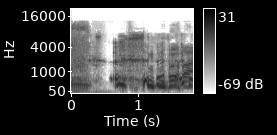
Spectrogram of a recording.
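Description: A loud fart sound effect: a short buzzy blurt, a brief pause, then a longer sputtering rasp whose pitch wobbles up and down before cutting off.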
